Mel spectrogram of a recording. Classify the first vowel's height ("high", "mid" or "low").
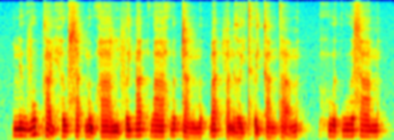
high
